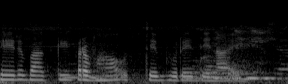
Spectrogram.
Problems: background conversations at intervals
